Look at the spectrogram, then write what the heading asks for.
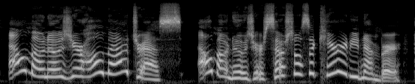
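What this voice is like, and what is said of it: Poor Elmo character voice. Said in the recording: “That was my best Elmo impression, and it was garbage.”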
